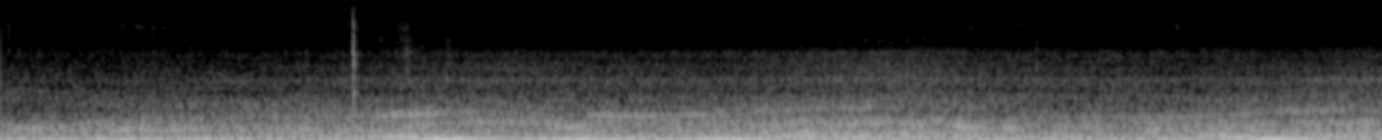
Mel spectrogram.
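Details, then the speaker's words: Lada Priora gearbox after repair of broken main-pair teeth, car on lift, cold, new oil, in fourth gear: even low rumble with no whine, knock or clatter; knocking gone, gearbox healthy. "нет того звука нет то что вот зубья были поломаны вот этого весь звуки шел все теперь все отличное"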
